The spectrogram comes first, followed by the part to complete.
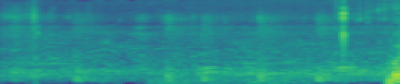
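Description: Faint outdoor ambience from a football pitch during play, with one short sharp knock near the end.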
